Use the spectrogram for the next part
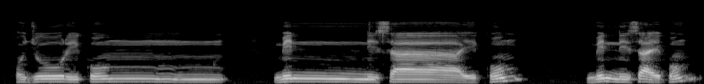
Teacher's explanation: মিন নিসাইকুম নি বলবো, সা আমরা মাদ্দে মুত্তাসিল 4 আলিফ টানবো, এখানে হামজাকে রাইট দিবেন।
